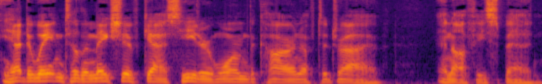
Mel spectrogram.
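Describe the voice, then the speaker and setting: A man with an American accent speaks in an ordinary speaking voice, fairly low in pitch, at a moderate pace with ordinary pitch variation, on a very clean recording with a silent background. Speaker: radio host and poet. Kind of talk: dramatic narration, personal essay read aloud. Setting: radio studio. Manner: formal, measured.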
